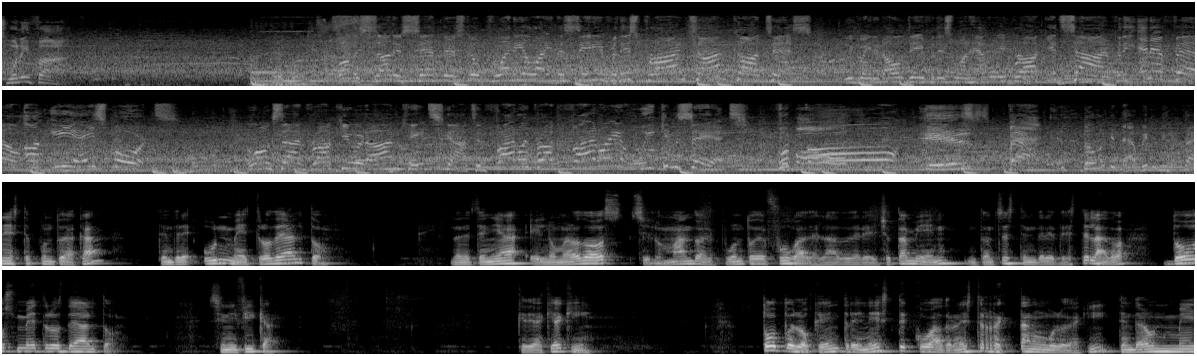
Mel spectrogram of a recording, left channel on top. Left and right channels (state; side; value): different; both; correlation 0.00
